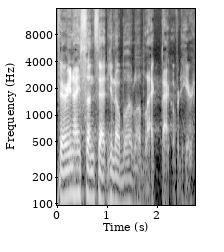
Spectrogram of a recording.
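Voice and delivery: put-on reluctant, grudging, dismissive tone. Retelling how the kids come over to view the sunset: imitating begrudging kids. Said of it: "begrudgingly come over".

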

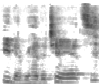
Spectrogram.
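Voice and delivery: tearful aside while weeping. Retelling a mourning scene, muttering a line: imitating Kronk muttering under his breath. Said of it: "under his breath, he literally goes".

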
